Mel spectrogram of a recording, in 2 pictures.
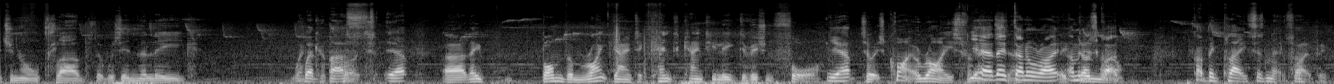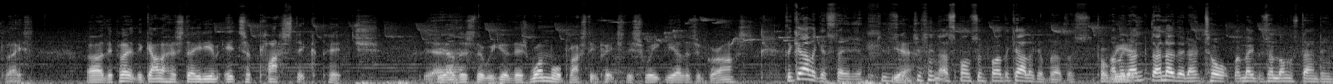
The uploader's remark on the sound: Sitting outside in the sunshine in Babbacombe while the birds sing their songs around them. With added birdies, of course.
